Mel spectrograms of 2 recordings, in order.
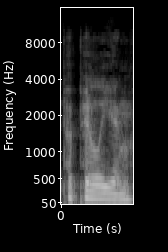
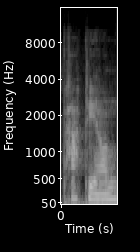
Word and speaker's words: Papillon: watched this together and he always called it Papillion which I which when I found out it was actually pronounced Papillon French for butterfly I thought it was hilarious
